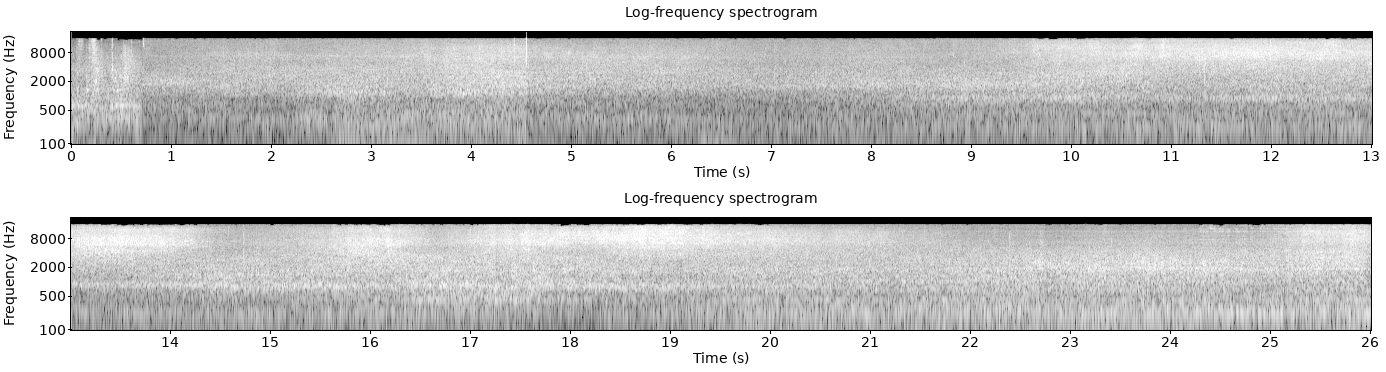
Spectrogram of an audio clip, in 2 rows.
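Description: Class 181 electric freight locomotive hauling a train of tank wagons, with wheels rumbling on the rails. The sound grows gradually louder as the train rolls past, and some steady running tones appear near the end.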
